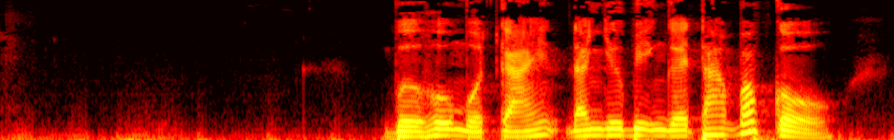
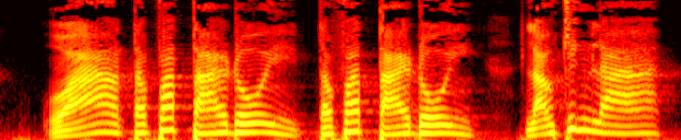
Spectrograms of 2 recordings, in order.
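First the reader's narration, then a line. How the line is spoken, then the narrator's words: Excited yelling. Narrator (Vietnamese): Tên giật tóc gào lên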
